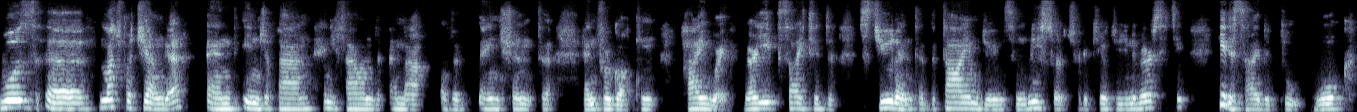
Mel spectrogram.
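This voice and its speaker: Somewhat breathy and fairly high-pitched, a man with an Italian accent talks at a moderate pace in a monotone, flat intonation. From Italy, Venice. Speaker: tour leader. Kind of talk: presentation. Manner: halting, many fillers.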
